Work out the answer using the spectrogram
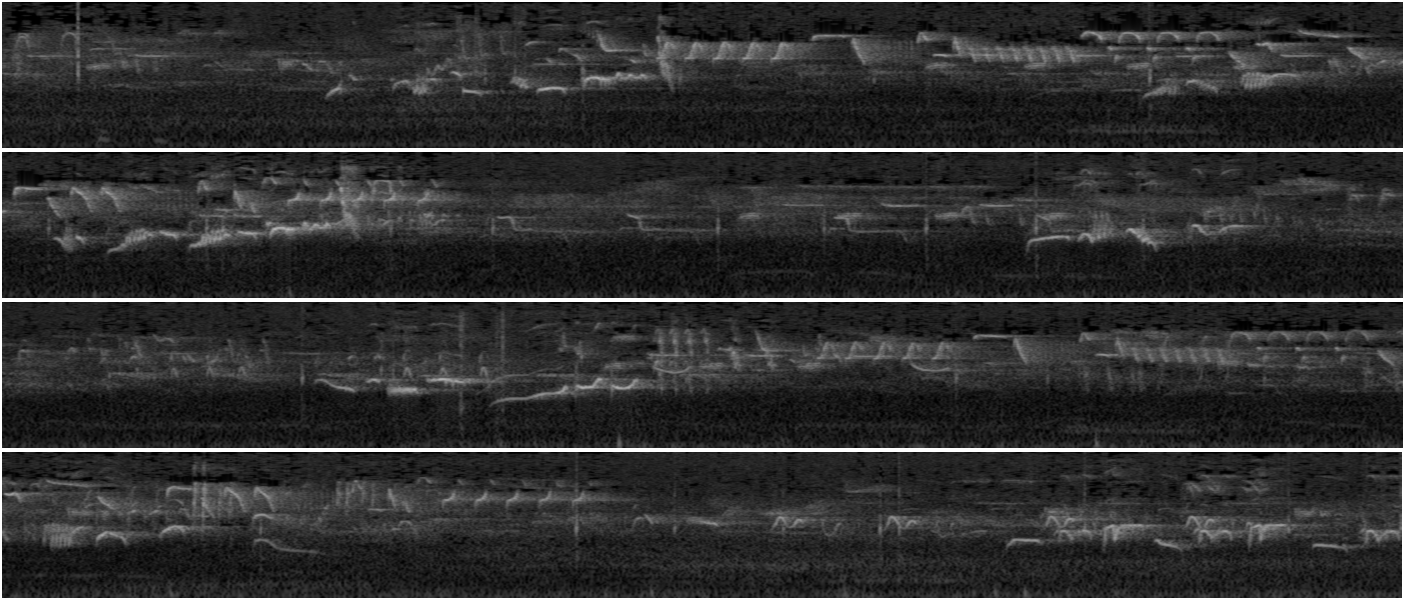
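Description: Songbirds singing: short, high chirping phrases that fall in pitch, repeated every few seconds.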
